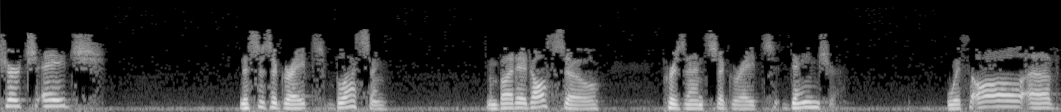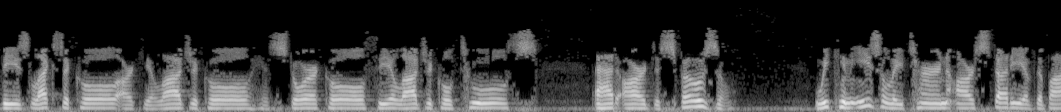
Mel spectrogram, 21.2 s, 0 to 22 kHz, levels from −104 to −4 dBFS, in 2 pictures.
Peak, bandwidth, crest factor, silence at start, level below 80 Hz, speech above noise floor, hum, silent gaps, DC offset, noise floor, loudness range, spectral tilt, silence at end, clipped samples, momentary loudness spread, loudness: -8 dBFS; 7.2 kHz; 18 dB; 0 s; -54 dBFS; 30 dB; none; none; under 0.1%; -55 dBFS; 2 LU; -6 dB/octave; 0 s; under 0.1%; 11 LU; -26 LUFS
